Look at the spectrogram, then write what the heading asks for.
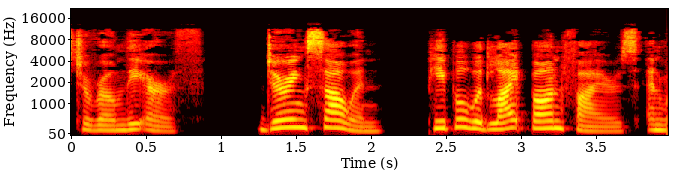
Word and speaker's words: Samhain: The history of Halloween can be traced back over 2,000 years to the ancient Celtic festival of Samhain, pronounced Samhain.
